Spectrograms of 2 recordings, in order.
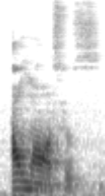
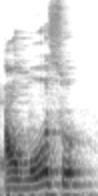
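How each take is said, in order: First: "almoços" with an open stressed o. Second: "almoço" with a closed stressed o, slowly. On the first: Teacher showing metaphonic plural, open vowel in "almoços". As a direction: say "almoços" as al-MÓ-ços, vowel opened. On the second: Teacher contrasting singular with plural, closed vowel in "almoço". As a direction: say "almoço" with a tight "ô", as al-MÔ-ço. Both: Shown as a demonstration. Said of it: "Plural metafônico é quando você fala".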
